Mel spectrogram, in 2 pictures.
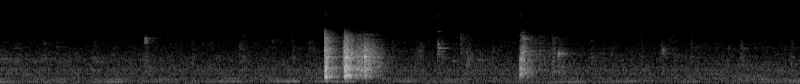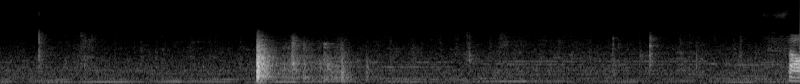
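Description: Glassware clinking and knocking against a large white mixing bowl as milk is poured from a glass measuring cup and sugar from a small glass bowl, with three clear knocks, the loudest about ten seconds in, and lighter ticks between.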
